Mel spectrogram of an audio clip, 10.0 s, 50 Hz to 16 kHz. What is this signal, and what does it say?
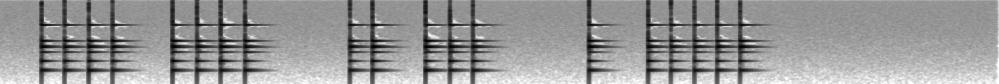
Tap code, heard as taps on a metal pipe, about 4 knocks a second. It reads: THE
